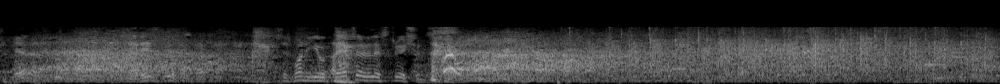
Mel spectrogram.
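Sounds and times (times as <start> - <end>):
laughter: 0.0 - 3.4, 4.2 - 7.6
speech: 2.9 - 5.7
audience applause: 4.7 - 9.9.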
